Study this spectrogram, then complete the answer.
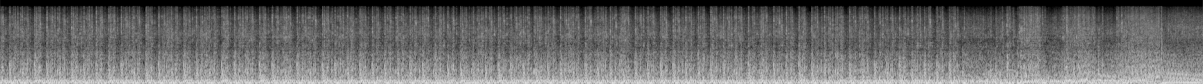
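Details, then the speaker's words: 1971 Sidewinder jet boat 454 V8 after first cold start before removal, new battery, fresh gas: loud, deep, even rumble with steady beat, no misses or knocks; running well. "Cold start, right? So I was standing there and I'm like, oh cool, it's running, sounds good."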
